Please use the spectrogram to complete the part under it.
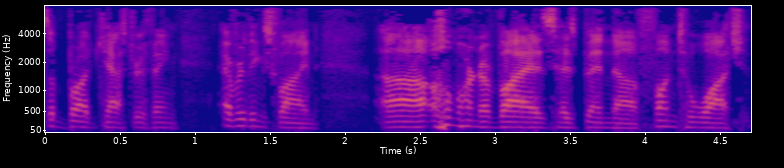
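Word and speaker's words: Narváez: You could have a kind of a budding guy in Omar Narvaez, whose name, by the way, is pronounced differently by everybody who gets to pronounce it. Some people put the R after the V where it actually is, kind of like a Brett Favre situation.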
